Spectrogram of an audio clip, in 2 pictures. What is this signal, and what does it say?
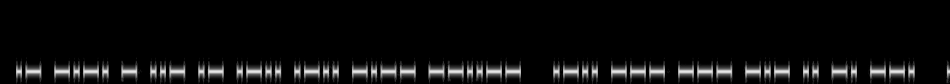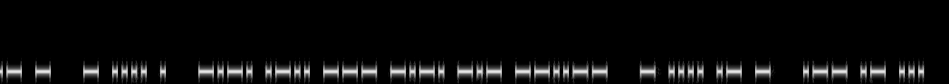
Morse code, heard as a keyed tone, about 25 wpm, 600 Hz. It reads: ACTUALLY, LOOKING AT THE CLOCK, THAT WAS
